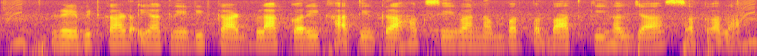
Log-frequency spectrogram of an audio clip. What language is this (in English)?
Bhojpuri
